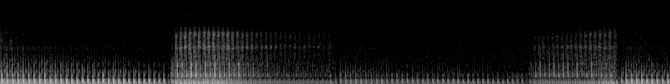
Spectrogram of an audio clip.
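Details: Loud close purr of a female cheetah at the Dell Cheetah Centre, South Africa, May 2019: rapid low throb alternating with harsher, noisier breath phases lasting about a second, then quieter even rumbling.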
